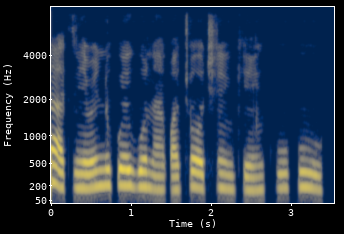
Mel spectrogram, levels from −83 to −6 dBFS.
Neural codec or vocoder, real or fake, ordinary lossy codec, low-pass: none; real; none; 7.2 kHz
